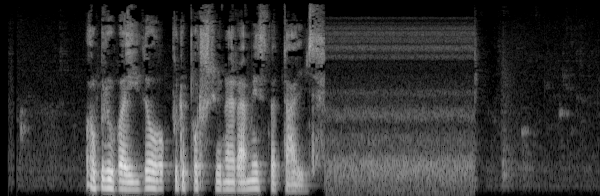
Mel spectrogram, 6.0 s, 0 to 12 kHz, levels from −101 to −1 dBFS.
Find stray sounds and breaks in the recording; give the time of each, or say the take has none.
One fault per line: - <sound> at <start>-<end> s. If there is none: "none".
none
